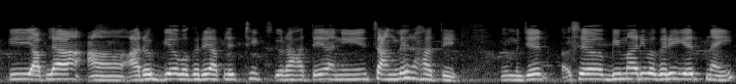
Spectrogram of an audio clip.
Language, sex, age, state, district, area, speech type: Marathi, female, 30-45, Maharashtra, Wardha, rural, spontaneous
